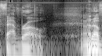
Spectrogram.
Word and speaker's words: Favreau: So is it pronounced Favreau or Favreau? Jon Favreau.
